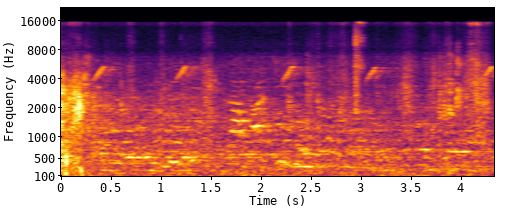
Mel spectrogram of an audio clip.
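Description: Faint birdsong: short, high, rising chirps every second or so.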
